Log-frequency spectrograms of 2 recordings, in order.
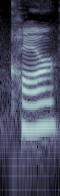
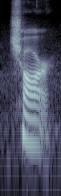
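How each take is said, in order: First: It begins with a k sound, like car. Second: It begins with a ch sound, like chart. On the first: "Some people, including me, pronounce it car" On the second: "you will meet people who call it char"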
